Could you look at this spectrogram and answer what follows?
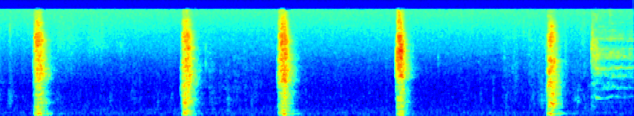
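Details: Dog coughing: five short, sharp, explosive bursts at irregular intervals over about nine seconds, followed by a brief whine-like sound.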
